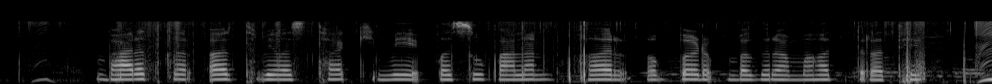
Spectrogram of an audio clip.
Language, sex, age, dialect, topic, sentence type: Chhattisgarhi, female, 18-24, Northern/Bhandar, agriculture, statement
